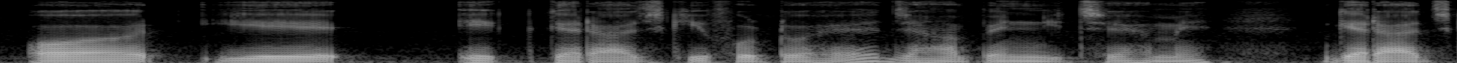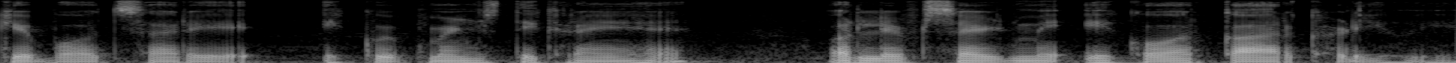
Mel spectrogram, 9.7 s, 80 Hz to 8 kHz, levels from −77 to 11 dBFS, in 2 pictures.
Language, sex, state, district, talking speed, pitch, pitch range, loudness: Hindi, male, Gujarat, Valsad, 180 wpm, 95 Hz, 90-100 Hz, -22 LUFS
